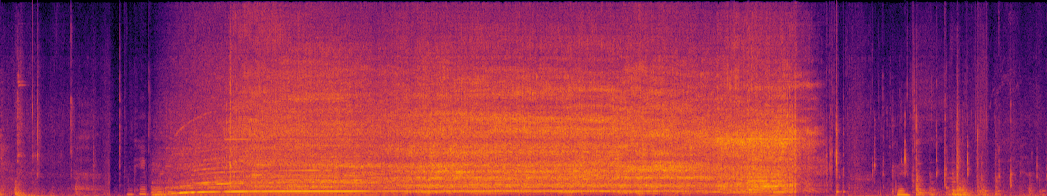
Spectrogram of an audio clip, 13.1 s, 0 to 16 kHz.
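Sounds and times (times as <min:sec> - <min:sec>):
dental float whining and grinding: 0:01.9 - 0:10.4.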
